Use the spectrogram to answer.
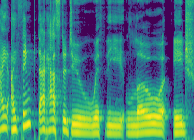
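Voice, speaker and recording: A man speaks with an ordinary speaking voice, medium in pitch, with ordinary pitch variation. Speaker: podcast co-host. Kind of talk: casual chat.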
